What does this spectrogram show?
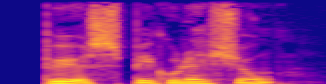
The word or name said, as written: børsspekulation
